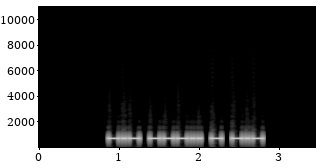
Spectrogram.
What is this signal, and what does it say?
Morse code, heard as a keyed tone, about 28 wpm, 700 Hz. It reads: K8TK
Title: USA Call Signs - 4 Characters - Repeated 3x - 28wpm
